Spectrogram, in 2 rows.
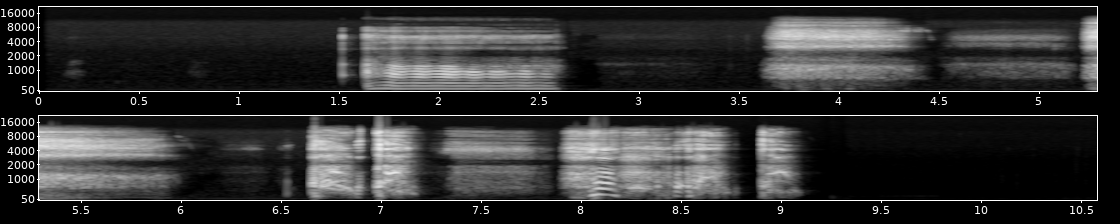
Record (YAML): exhalation_length: 10.6 s
exhalation_amplitude: 32768
exhalation_signal_mean_std_ratio: 0.43
survey_phase: beta (2021-08-13 to 2022-03-07)
age: 45-64
gender: Female
wearing_mask: 'No'
symptom_cough_any: true
symptom_runny_or_blocked_nose: true
symptom_abdominal_pain: true
symptom_diarrhoea: true
symptom_fatigue: true
symptom_headache: true
symptom_loss_of_taste: true
symptom_onset: 3 days
smoker_status: Ex-smoker
respiratory_condition_asthma: false
respiratory_condition_other: false
recruitment_source: Test and Trace
submission_delay: 2 days
covid_test_result: Positive
covid_test_method: RT-qPCR
covid_ct_value: 14.9
covid_ct_gene: ORF1ab gene
covid_ct_mean: 15.2
covid_viral_load: 11000000 copies/ml
covid_viral_load_category: High viral load (>1M copies/ml)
